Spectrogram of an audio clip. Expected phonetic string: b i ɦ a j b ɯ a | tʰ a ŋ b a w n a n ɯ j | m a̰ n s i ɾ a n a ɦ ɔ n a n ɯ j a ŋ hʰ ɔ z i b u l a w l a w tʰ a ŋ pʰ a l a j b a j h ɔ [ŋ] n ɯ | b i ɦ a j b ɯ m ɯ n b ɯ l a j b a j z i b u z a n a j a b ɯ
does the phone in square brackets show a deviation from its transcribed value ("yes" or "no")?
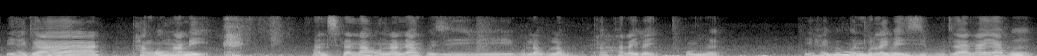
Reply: yes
